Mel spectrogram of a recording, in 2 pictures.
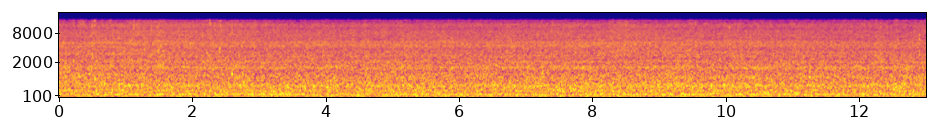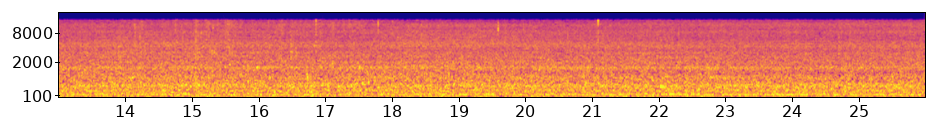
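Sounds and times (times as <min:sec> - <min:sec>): river water rushing: 0:00.0 - 0:26.0.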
